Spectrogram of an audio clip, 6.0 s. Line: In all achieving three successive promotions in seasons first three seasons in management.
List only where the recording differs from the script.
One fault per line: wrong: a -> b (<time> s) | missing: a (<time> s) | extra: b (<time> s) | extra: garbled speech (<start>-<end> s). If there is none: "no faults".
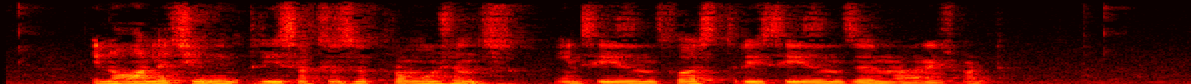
no faults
